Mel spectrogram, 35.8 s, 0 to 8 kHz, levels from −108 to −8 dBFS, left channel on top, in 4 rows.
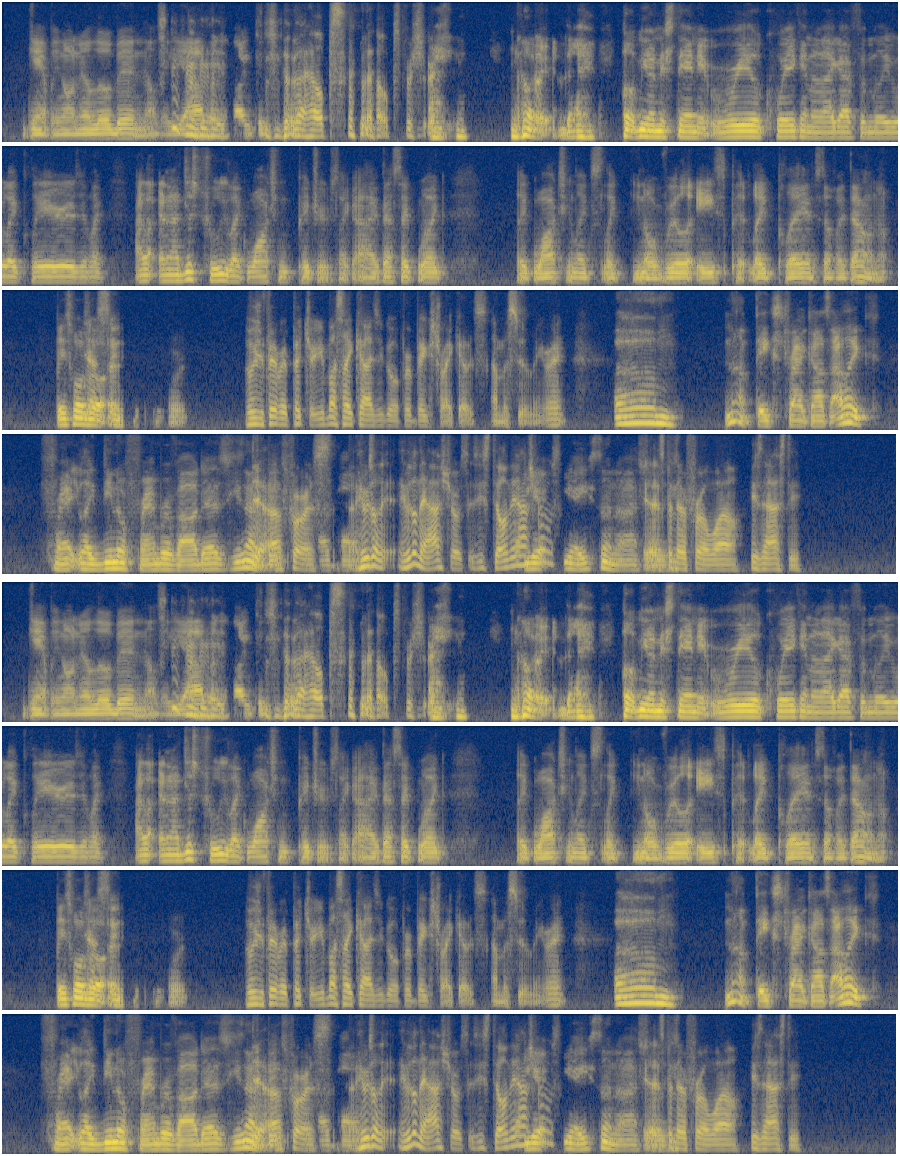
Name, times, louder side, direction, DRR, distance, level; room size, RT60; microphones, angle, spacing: voice 1, 0.2-3.0 3.6-3.7 4.3-4.6 5.1-5.9 6.2-10.0 10.3-13.4 14.1-17.8 18.5-19.1 19.6-19.8 24.0-24.7 25.1-26.7 27.3-29.7 30.0-30.5 32.1-33.6, right 1 dB, 10° right, 0.6 m, -23 dB
voice 2, 1.7-2.3 2.6-4.3 5.3-5.4 18.7-19.1 20.4-23.6 29.4-32.4 33.3-34.9, left 1 dB, 10° left, 1.1 m, -28 dB
head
